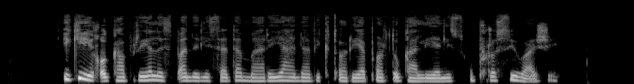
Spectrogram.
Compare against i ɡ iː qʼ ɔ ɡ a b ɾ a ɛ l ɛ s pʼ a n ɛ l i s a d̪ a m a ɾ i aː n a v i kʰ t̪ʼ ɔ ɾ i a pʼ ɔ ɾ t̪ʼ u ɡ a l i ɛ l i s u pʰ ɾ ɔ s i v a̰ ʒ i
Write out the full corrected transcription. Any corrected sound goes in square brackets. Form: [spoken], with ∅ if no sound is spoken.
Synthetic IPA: i ɡ iː qʼ ɔ ɡ a b ɾ [i] ɛ l ɛ s pʼ a n ɛ l i s a d̪ a m a ɾ i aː n a v i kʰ t̪ʼ ɔ ɾ i a pʼ ɔ ɾ t̪ʼ u ɡ a l i ɛ l i s u pʰ ɾ ɔ s i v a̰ ʒ i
